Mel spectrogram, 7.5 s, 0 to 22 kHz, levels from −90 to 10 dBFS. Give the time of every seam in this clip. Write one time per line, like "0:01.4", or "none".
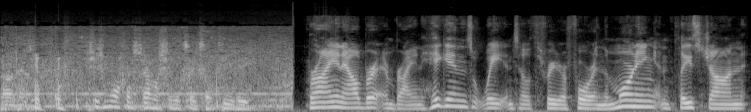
0:02.9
